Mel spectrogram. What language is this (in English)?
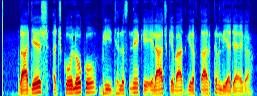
Urdu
